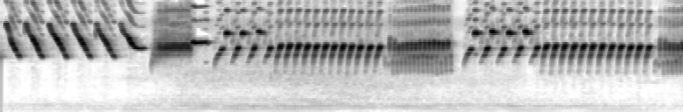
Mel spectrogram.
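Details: Spanish Timbrado canary song for training canaries: rising whistled sweeps, a buzzy burst, then long rapid metallic trills broken by a dense rattling roll, continuing to the end.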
